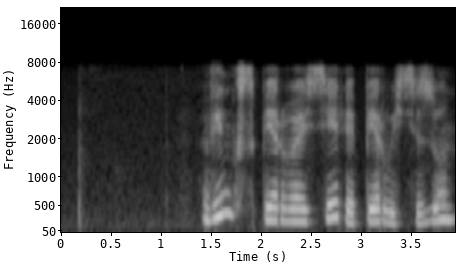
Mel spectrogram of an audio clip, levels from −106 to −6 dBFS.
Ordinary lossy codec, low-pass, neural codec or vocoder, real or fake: Opus, 24 kbps; 7.2 kHz; none; real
